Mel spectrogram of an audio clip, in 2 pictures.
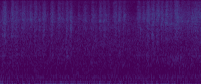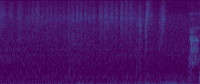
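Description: Faint rubbing of fingers across coloured paper, blending chalk and charcoal in repeated strokes.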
